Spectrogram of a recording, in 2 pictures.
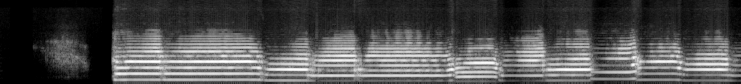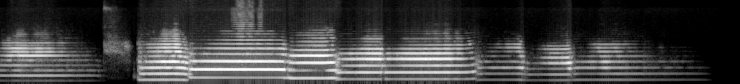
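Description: Trombone playing a slow, smooth, connected melody in two phrases, with a short break for breath between them; a faint breath in comes just before the first note. The notes run into one another on steady air, a legato style, and the last note fades out near the end.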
